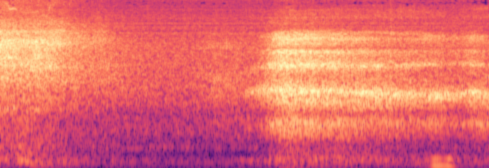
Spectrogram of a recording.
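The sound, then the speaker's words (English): A deep breath drawn in during a guided group breathing exercise. The inhale is soft and airy, swelling into a longer, fuller rush of air. “take a breath, everybody, and let's just fill up”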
